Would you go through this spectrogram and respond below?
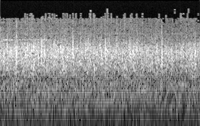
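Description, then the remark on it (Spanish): Sustained applause from a tennis crowd for Billie Jean King at a trophy presentation, a dense steady patter of many hands clapping at an even level for a few seconds without any talking. “Esos aplausos para Billie Jean King, que ha dado el nombre también a la división.”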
